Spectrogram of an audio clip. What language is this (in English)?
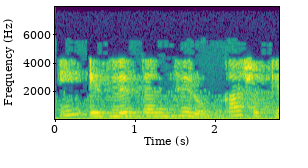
Marathi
